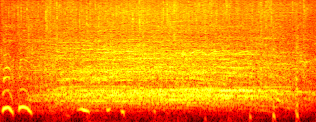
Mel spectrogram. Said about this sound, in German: Ich lass mal alle für dich klatschen.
